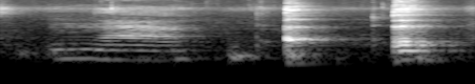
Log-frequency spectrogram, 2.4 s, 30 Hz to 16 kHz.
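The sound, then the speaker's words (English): A person makes fake burps with their voice, a drawn-out croaky belch followed by two short, abrupt bursts in quick succession, fairly loud. “Well, we had a fake burp competition, and I won because I did the most fake burps in 13 seconds, so...”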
